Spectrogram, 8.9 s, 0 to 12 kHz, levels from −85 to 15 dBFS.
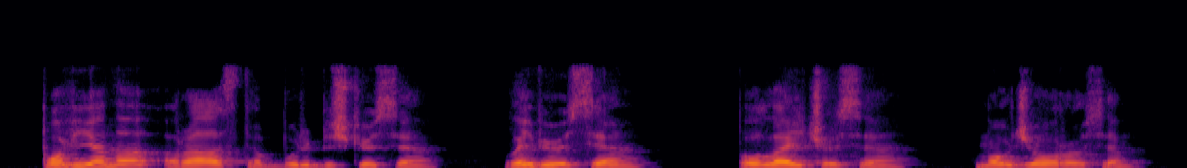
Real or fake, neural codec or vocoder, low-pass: fake; codec, 16 kHz, 6 kbps, DAC; 7.2 kHz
